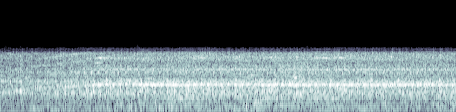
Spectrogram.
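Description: A sewing machine runs with a steady, fast whirring hum.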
